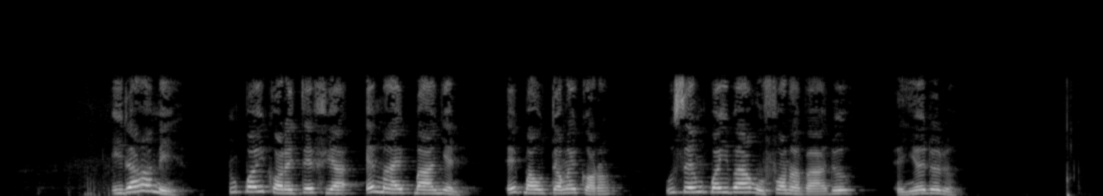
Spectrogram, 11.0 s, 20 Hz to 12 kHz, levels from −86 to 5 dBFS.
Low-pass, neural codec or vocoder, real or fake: 7.2 kHz; none; real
